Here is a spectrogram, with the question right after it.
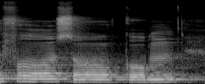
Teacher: samarkan bunyi nun sukunnya selama dua harakat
